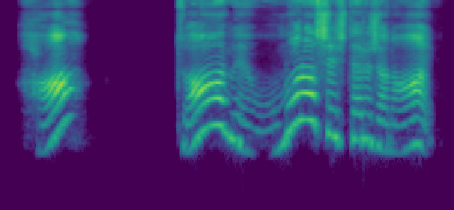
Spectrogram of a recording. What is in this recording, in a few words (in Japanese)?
女の子 台詞, ASMR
